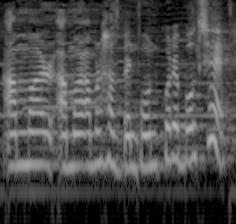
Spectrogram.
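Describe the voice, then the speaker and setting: Higher-pitched Bangladeshi woman in reverberant dull audio. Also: little pitch movement, a little fast. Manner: mixes English words into Bengali. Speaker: interview guest telling her life story. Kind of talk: conversational personal storytelling. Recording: dull sound, long reverb, background music.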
